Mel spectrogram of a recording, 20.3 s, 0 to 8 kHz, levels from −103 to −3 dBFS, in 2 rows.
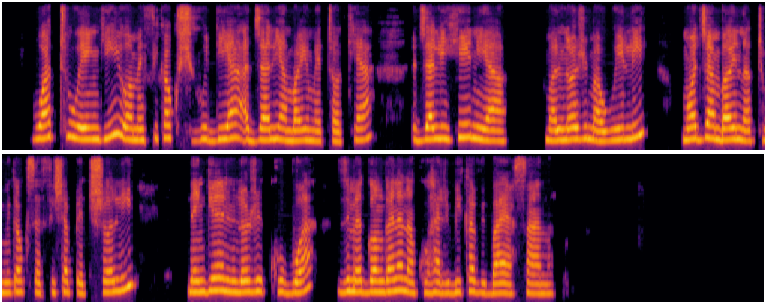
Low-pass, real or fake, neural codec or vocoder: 7.2 kHz; fake; codec, 16 kHz, 4.8 kbps, FACodec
